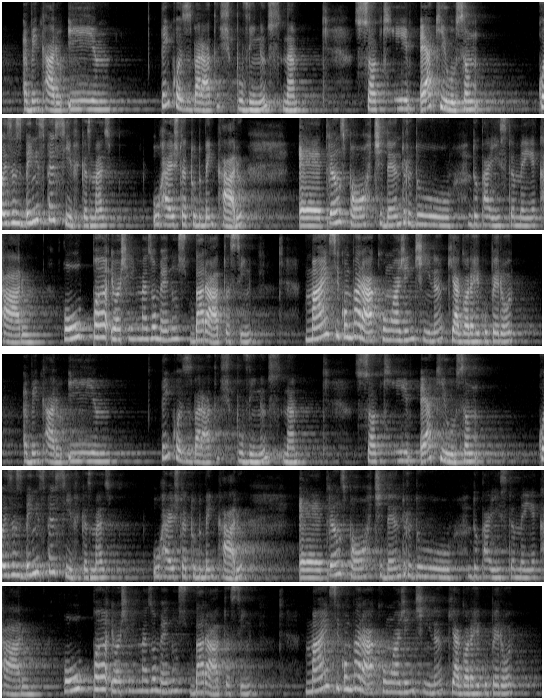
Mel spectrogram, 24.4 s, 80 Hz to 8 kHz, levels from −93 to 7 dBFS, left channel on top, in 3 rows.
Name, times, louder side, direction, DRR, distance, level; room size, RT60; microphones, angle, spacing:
voice 1, 0.3-1.7 2.4-4.6 4.8-7.3 8.1-9.9 10.4-12.3 12.6-16.9 17.2-20.1 20.8-23.9, left 5 dB, 75° left, 0.6 m, -25 dB
27.0 x 20.5 x 8.5 m
head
